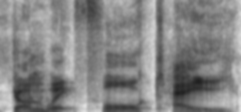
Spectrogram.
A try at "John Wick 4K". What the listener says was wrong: Well, it sounded like 4. You kind of ran the words John Wick 4, and then K kind of just hung.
